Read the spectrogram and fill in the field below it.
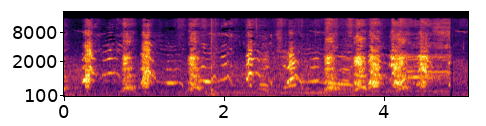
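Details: Shetland Sheepdog at an AKC fun match on 16 October 2022, giving about ten sharp, high barks in quick succession, some with short yelping upturns, packed into five seconds.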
